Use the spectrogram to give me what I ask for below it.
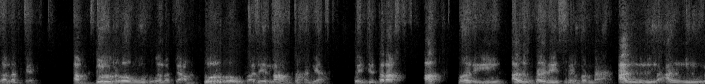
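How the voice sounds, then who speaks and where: A man's voice: medium pitch, a little mellow, slightly rough, no echo, poor audio. A man teaching an online grammar class, explaining patiently, repeating points and asking rhetorical questions.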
